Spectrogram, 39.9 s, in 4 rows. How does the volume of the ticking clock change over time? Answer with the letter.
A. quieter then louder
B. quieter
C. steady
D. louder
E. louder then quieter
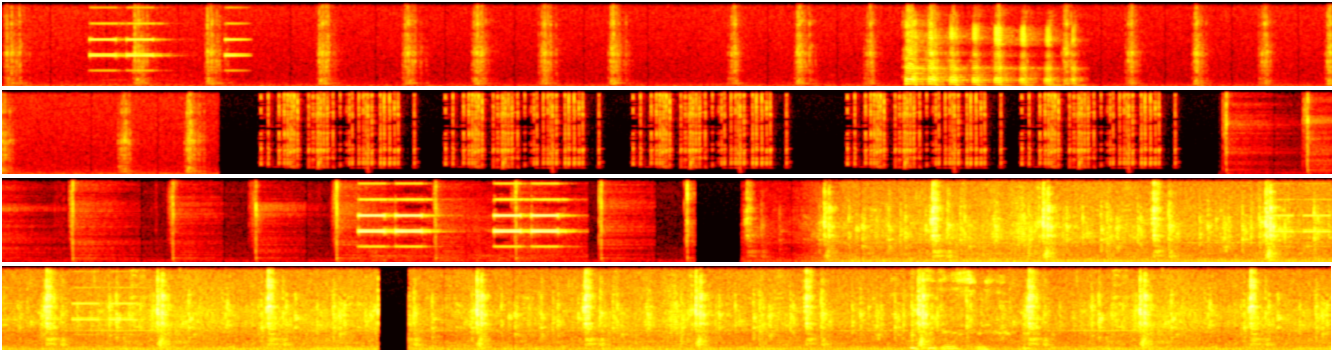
D.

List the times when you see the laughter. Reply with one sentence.
You can hear the laughter from 6.8 to 8.1 s and from 36.6 to 37.9 s.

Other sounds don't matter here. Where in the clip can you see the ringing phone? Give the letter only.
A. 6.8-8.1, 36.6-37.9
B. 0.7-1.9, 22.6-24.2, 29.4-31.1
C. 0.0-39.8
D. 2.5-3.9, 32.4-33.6
B.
